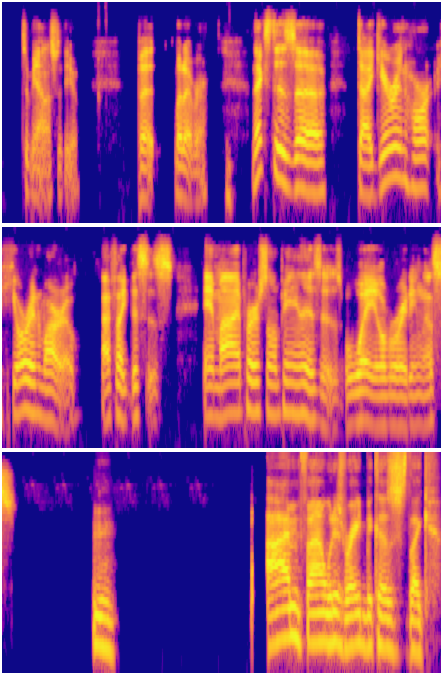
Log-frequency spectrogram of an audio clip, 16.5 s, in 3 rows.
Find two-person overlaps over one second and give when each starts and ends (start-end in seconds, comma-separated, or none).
none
